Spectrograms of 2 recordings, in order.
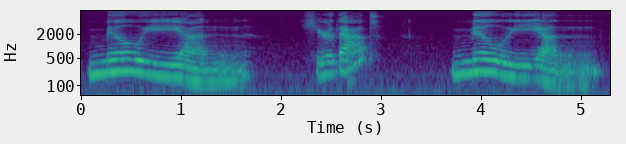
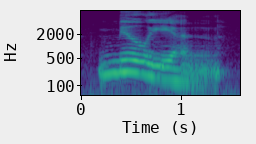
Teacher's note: when an L or an N occurs in front of the ION, the EN can sound more like yen. This happens because of a process called assimilation, where one sound is impacted by a neighboring sound.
